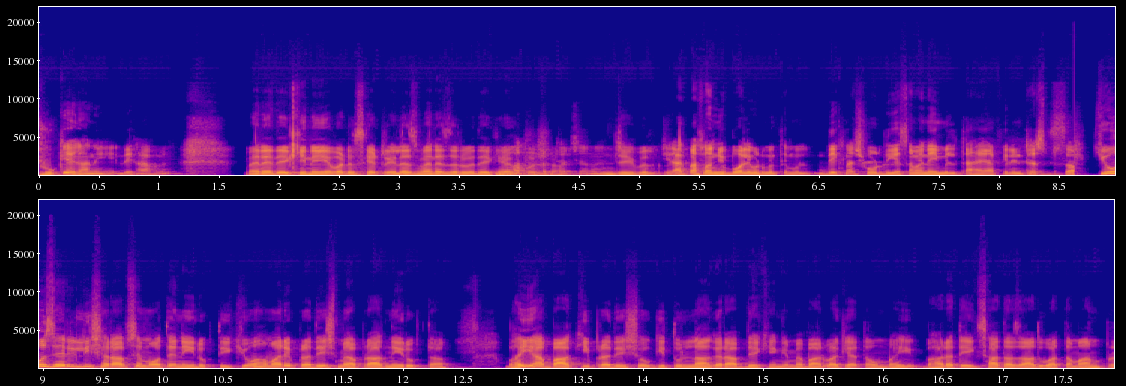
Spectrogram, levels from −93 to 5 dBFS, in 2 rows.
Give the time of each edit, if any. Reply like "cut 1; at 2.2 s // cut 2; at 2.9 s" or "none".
cut 1; at 8.6 s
